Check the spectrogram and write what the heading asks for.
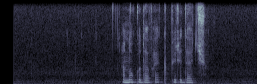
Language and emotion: Russian, neutral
